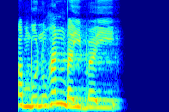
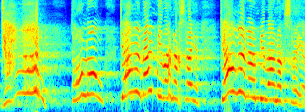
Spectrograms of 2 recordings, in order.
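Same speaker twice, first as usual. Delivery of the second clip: high, loud, desperate pleading. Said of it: "Lalu mereka bilang".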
